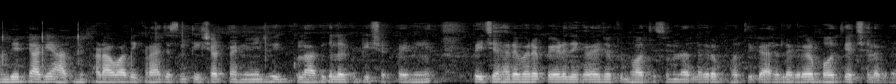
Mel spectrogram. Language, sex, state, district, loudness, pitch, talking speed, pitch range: Hindi, male, Uttar Pradesh, Ghazipur, -19 LUFS, 115 Hz, 310 wpm, 115-120 Hz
